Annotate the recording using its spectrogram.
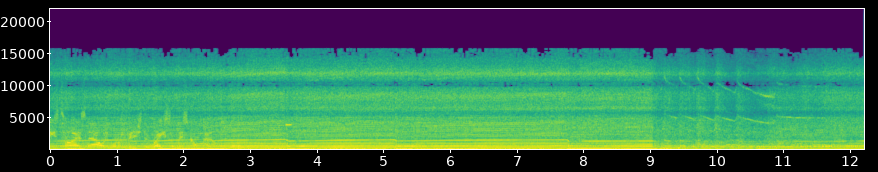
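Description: A racing car engine screams at high revs, climbing in pitch and dropping briefly with each quick gear change.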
